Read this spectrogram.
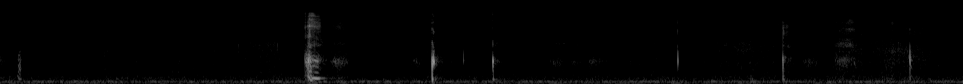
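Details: Infant hiccups: about six brief, sharp, unevenly spaced hiccups over ten seconds in a quiet room.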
